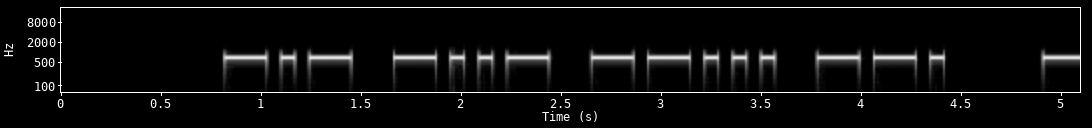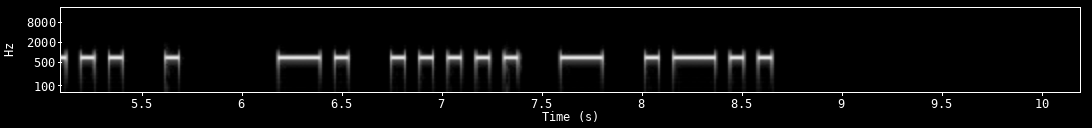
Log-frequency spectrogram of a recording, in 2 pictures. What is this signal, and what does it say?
Morse code, heard as a keyed tone, about 17 wpm, 700 Hz. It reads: KX7G DE N5TL
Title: USA Callsign DE Callsign - 4 Characters - 17wpm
